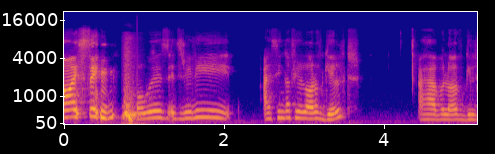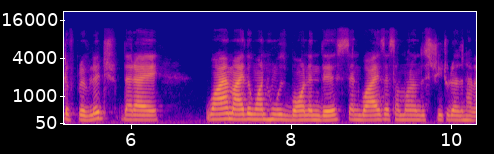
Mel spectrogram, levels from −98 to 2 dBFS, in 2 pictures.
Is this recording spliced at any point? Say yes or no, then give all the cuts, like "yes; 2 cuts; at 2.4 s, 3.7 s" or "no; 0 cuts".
yes; 1 cut; at 0.9 s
